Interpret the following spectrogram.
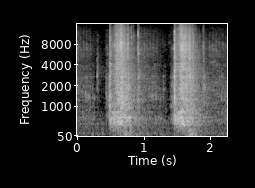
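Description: Recoil starter cord of a Johnson 6 hp two-stroke twin outboard pulled twice, about a second apart, each pull a short burst of about half a second. The engine is cranked over without firing, its spark plug leads off, to pump up a compression gauge on the second cylinder.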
